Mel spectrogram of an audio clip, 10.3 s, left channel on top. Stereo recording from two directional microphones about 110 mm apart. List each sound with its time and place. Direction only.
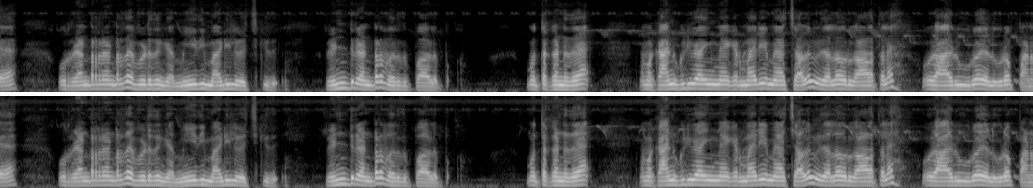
0.0 s speech: 20° right (ahead or behind)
